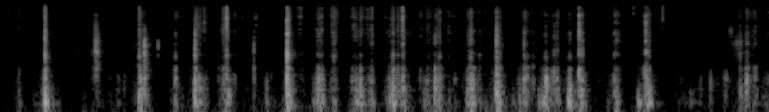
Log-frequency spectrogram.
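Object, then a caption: Plaster dig block. A gloved hand scrapes crumbly plaster fill around plastic dinosaur bones with a small pointed scraping tool. The result is a quiet, irregular series of short, dry scratching crunches, each a brief broadband burst with a low thud and a bright gritty edge. Each crunch dies away almost instantly.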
